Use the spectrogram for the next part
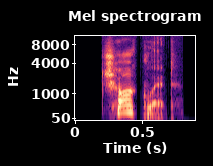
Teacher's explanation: The word flows quickly. It shouldn't have three distinct beats. It's two beats.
